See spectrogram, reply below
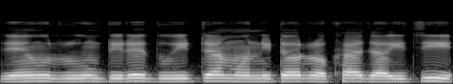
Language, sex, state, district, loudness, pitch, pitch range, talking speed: Odia, male, Odisha, Malkangiri, -13 LUFS, 140 Hz, 140-145 Hz, 80 wpm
